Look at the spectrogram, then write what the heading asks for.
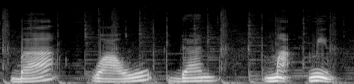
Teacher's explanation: huruf-huruf hijaiah yang keluar dari dua bibir bibir atas dan bibir bawah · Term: asyafatain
